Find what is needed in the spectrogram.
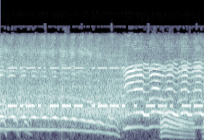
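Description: Spanish radio commentator's long, drawn-out goal cry of 'gol', held on one pitch and then falling away a little over two seconds in. It is the call of Messi's goal, and a second held cry follows at once.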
